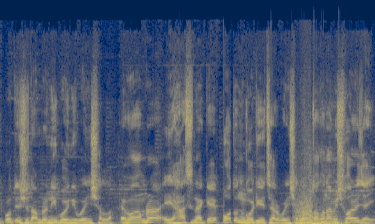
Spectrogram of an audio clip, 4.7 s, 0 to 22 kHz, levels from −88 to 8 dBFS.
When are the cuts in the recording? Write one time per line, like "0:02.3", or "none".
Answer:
0:01.4
0:02.7
0:03.8

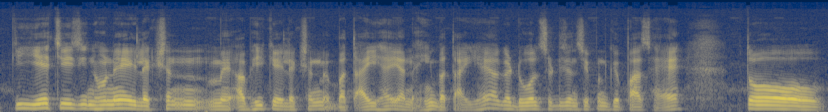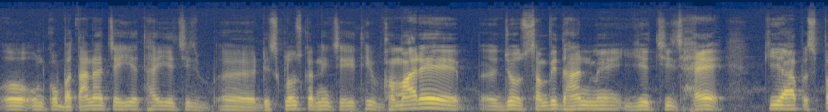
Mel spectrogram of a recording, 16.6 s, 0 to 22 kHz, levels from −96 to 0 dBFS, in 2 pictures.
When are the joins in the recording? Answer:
0:12.1

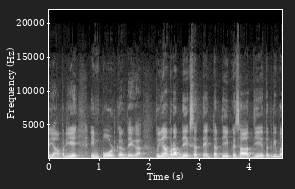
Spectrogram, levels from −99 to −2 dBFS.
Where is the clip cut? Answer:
none

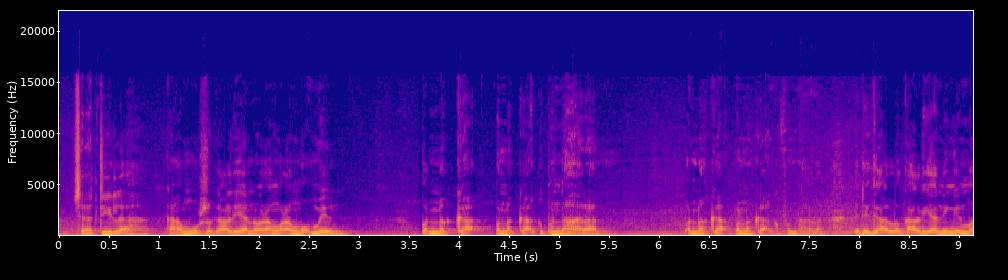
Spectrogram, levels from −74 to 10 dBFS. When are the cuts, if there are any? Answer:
none

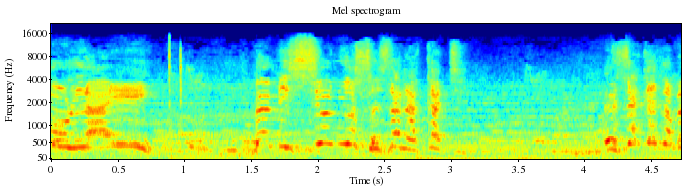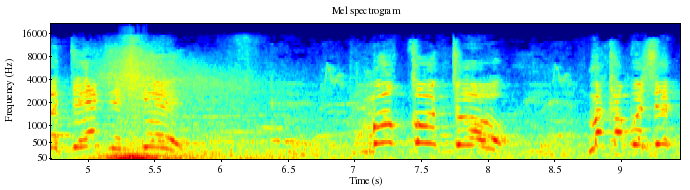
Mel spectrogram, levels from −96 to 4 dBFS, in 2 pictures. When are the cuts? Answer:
none

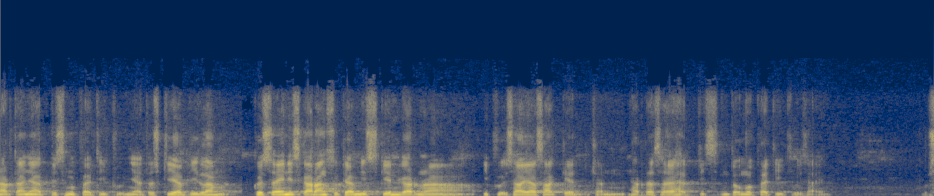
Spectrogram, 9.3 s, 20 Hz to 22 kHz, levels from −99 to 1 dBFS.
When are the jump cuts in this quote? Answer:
0:02.4

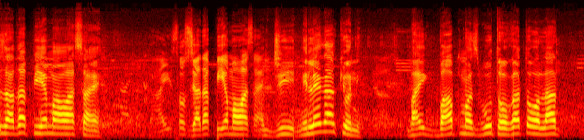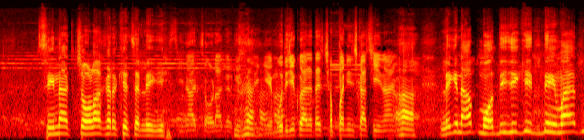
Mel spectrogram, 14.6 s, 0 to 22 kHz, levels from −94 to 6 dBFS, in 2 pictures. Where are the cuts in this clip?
0:03.7

